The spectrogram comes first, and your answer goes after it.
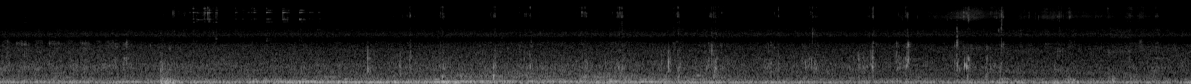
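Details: A steady low vehicle rumble with light jangling and rattling clicks on top, and no animal call.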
